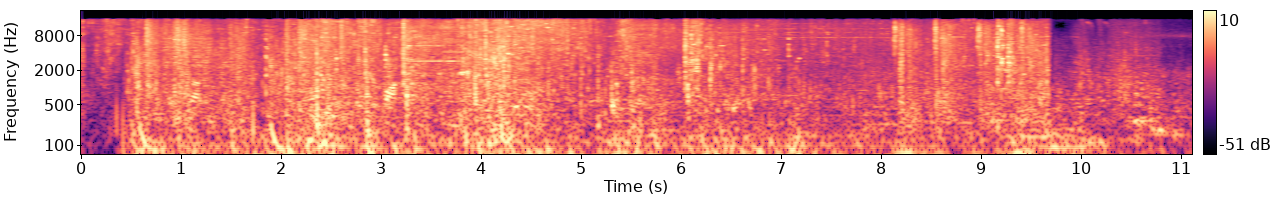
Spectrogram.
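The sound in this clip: Rapid shotgun gunfire in the police role-play video game FivePD: many sharp, loud bursts crack over a dense, continuous noisy roar that holds steady across the whole stretch.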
